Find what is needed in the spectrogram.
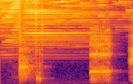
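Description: Cartoon magic-spell sound effect: a high twinkling shimmer as the wand's spell takes hold, with a short low croak early on and a second, longer pitched croak about one and a half seconds in, as a person is turned into a frog.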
